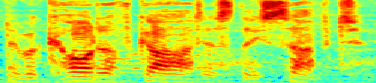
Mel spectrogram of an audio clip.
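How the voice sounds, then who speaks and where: An actor playing a stoic, blunt Viking warrior with a measured manner in a video game. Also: male voice, medium pitch, fairly even intonation, lightly acted. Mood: grave. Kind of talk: video game cutscene acting. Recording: clear background noise.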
